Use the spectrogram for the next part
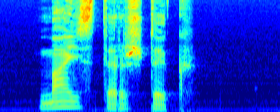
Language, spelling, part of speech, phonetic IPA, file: Polish, majstersztyk, noun, [majˈstɛrʃtɨk], Pl-majstersztyk.ogg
